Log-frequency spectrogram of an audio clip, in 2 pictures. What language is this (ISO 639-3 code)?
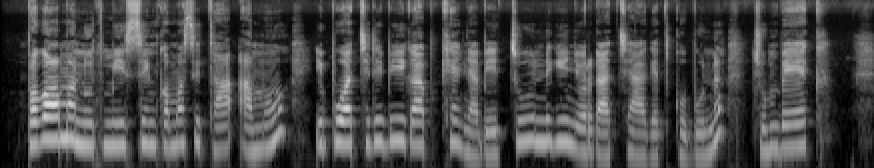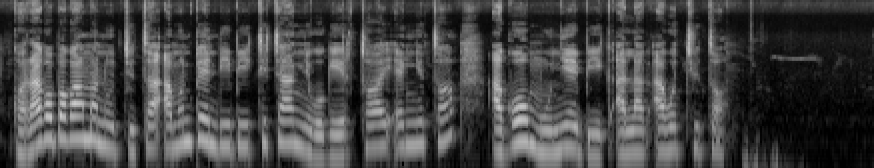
kln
